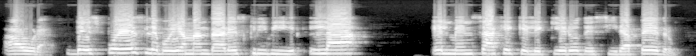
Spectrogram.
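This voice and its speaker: A woman's voice: a little high, fairly even intonation, a little slow, a bit bright. A woman, teaching a programming class and dictating each step with "este" fillers. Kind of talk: screen-recorded coding lesson.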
